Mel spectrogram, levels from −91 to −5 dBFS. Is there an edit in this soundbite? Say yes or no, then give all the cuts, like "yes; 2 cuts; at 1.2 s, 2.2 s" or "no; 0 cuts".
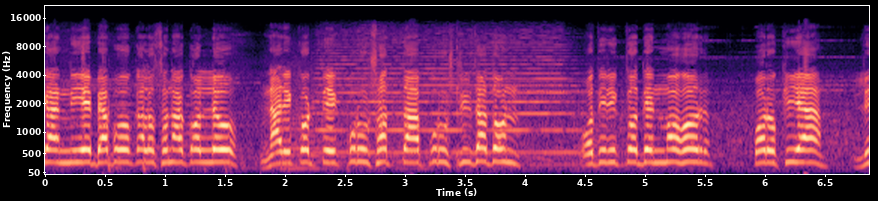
yes; 1 cut; at 1.7 s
